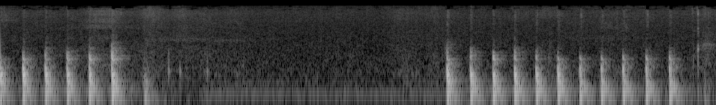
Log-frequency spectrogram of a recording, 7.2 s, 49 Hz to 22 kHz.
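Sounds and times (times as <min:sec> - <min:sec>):
rapid loud knocking on a door: 0:00.0 - 0:01.6, 0:04.4 - 0:06.9.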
